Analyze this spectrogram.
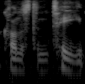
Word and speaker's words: Constantine: John Constantine, or Constantine, as the Americans will pronounce it, although I think that might be right anyway.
